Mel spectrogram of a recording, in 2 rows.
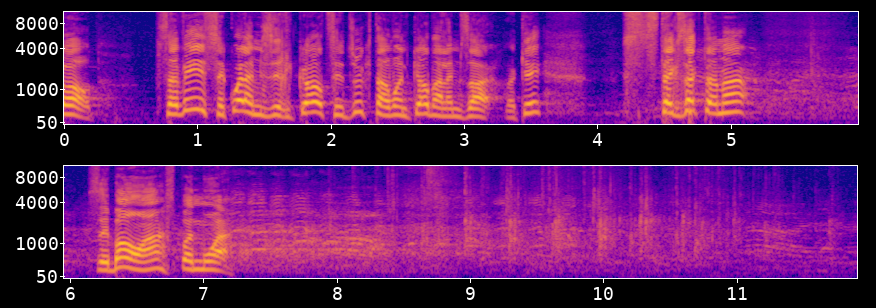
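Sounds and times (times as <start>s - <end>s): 
speech: 0.0s - 5.2s, 6.2s - 7.4s
audience laughter: 4.6s - 11.5s
live audience applauding: 7.6s - 11.8s.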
